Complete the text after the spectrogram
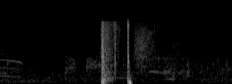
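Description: A rifle fires two quick, sharp shots.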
